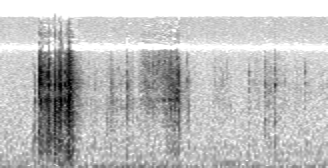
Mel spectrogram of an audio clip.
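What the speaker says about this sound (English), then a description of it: "I think one last shuffle and one last cut will do." A deck of playing cards gets one quick riffle shuffle, a sharp close flutter, followed by softer tapping and a light cut of the deck, all quiet and nearby with no voices.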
